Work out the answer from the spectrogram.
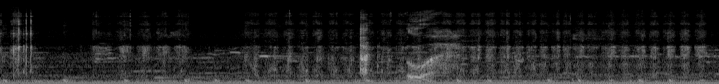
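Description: Rasping grind of a hand herb grinder breaking up cannabis bud, a steady run of many quick scraping strokes at an even, fairly low level, with no voices.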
